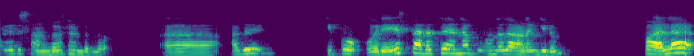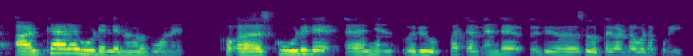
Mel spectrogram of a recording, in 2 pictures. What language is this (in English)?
Malayalam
